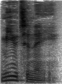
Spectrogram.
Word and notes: mutiny: British English

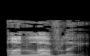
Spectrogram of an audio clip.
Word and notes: unlovely: British English

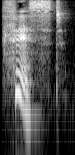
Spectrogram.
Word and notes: fist: British English

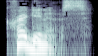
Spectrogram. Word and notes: cragginess: British English

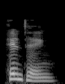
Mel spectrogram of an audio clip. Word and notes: hinting: British English

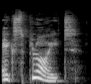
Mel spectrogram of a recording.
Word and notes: exploit: British English

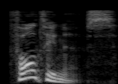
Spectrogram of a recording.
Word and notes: faultiness: British English

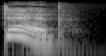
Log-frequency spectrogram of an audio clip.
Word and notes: deb: British English

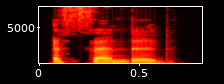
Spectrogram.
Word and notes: ascended: British English

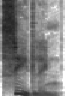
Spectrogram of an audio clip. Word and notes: seedling: British English

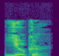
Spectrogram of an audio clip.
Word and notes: euchre: British English

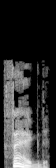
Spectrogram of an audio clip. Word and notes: fagged: British English

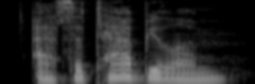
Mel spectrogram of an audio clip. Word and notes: acetabulum: American English

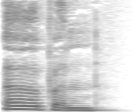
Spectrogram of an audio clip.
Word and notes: urban: British English

